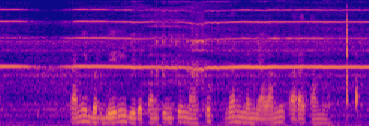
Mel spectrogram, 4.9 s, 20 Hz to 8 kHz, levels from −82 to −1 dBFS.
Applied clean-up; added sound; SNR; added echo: none; Bowed string instrument; -3 dB; none.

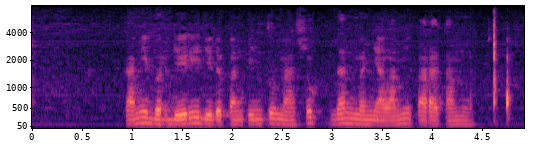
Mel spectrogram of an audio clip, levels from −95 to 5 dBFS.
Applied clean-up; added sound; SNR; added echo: none; none; none; none.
